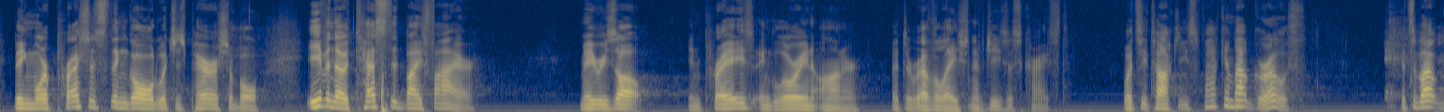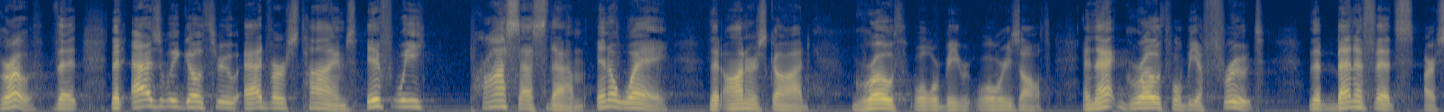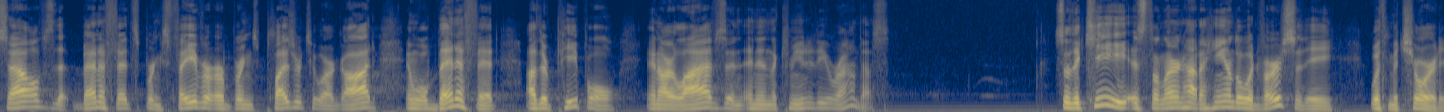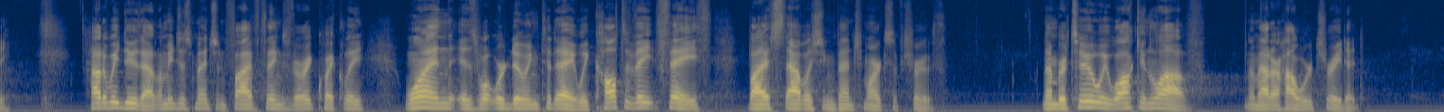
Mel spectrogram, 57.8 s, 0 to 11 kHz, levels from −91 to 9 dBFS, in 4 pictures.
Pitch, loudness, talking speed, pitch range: 125 Hz, -23 LUFS, 150 wpm, 100-145 Hz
